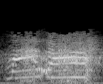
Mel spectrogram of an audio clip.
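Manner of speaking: high, loud punch on the answer; emphatic exclamation. Real, not acted. Preacher tells congregation why hearts fail, emphatic cry. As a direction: ask it high, then burst out with the answer.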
